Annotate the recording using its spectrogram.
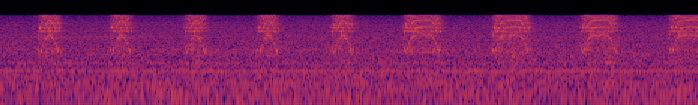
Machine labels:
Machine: slide rail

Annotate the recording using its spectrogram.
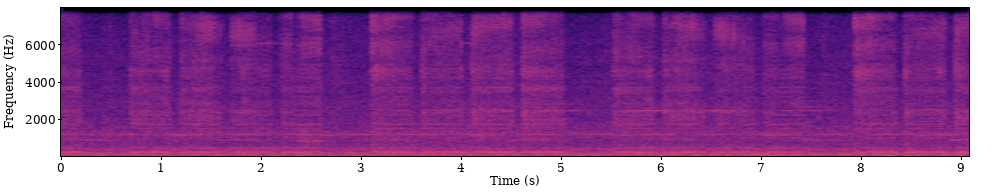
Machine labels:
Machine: slide rail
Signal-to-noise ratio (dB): -6 dB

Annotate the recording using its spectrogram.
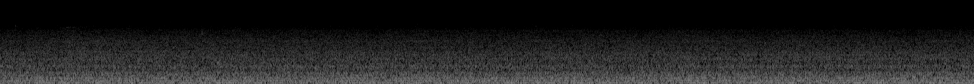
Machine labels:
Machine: pump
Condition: normal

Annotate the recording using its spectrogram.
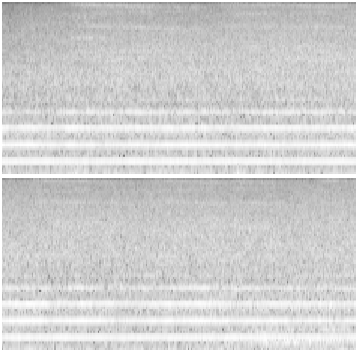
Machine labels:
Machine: fan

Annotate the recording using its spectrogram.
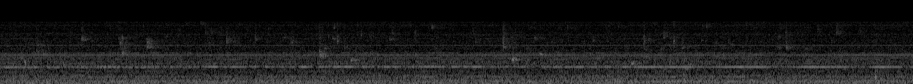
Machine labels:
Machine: pump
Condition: normal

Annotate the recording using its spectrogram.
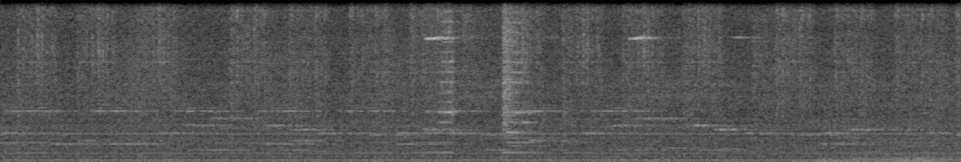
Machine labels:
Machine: slide rail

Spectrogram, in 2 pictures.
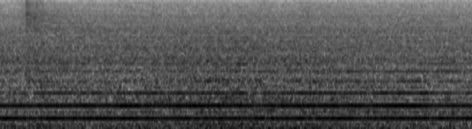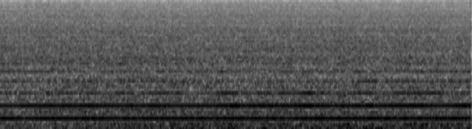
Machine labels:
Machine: fan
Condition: abnormal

